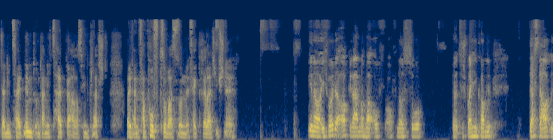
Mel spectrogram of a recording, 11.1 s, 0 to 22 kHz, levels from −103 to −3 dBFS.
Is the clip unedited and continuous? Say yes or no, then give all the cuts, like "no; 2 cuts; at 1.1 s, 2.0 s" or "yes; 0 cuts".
yes; 0 cuts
